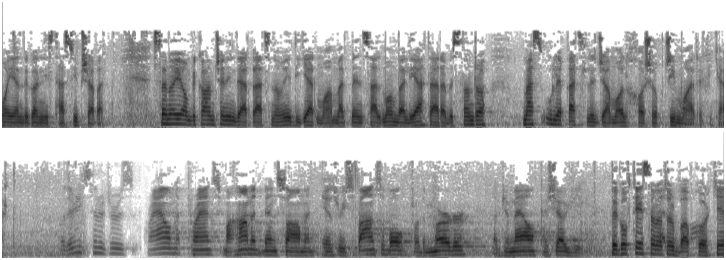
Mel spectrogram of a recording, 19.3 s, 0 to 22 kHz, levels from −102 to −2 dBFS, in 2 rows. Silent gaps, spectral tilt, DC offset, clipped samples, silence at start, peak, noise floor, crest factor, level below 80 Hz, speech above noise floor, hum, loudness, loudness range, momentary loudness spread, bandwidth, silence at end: none; -4.5 dB/octave; under 0.1%; under 0.1%; 0 s; -2 dBFS; -43 dBFS; 20 dB; -54 dBFS; 22 dB; none; -21 LUFS; 6 LU; 13 LU; 8.8 kHz; 0 s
